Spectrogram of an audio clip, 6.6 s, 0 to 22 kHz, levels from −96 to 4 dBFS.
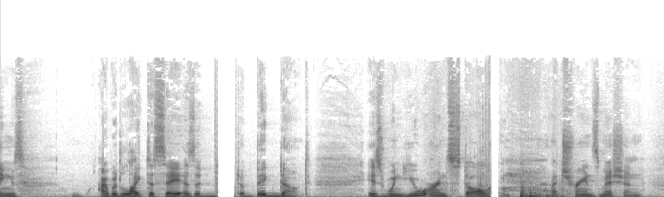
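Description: The sound drops out with crackly edges at 2.15 to 2.37 s and 4.85 to 5.04 s, briefly silent for about 174 ms and 90 ms: intermittent contact from a loose cable or plug.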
